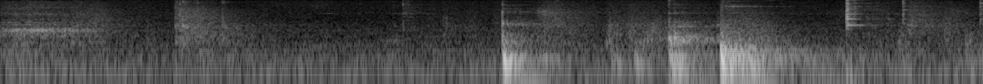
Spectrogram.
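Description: Pasta and sauce being ladled onto plates: a handful of soft, irregular clinks and dull knocks of a utensil against dishes, close by and fairly quiet, with no one speaking.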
